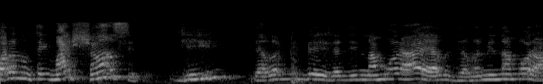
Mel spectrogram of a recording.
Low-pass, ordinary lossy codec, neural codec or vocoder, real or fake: 7.2 kHz; none; vocoder, 44.1 kHz, 128 mel bands, Pupu-Vocoder; fake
